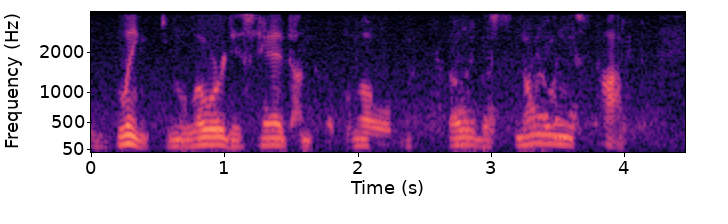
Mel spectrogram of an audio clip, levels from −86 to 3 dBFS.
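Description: From 0.0 to 3.88 s the talker's level keeps sinking and recovering. About two seconds in total are affected, with the deepest dip near 15 dB. This is speech suppressed in double talk. The echo canceller likely mistook overlapping talk for echo and turned everything down.

A second voice leaks through in three places. From 0.08 to 0.52 s it is barely audible, about 40 dB under the talker. From 2.49 to 3.07 s and 3.44 to 4.24 s it is much clearer, about 15 dB down. This is the other side's voice leaking through. Residual loudspeaker echo likely escaped cancellation.

Throughout, nothing reaches above 4 kHz, which fits a narrowband call path.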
